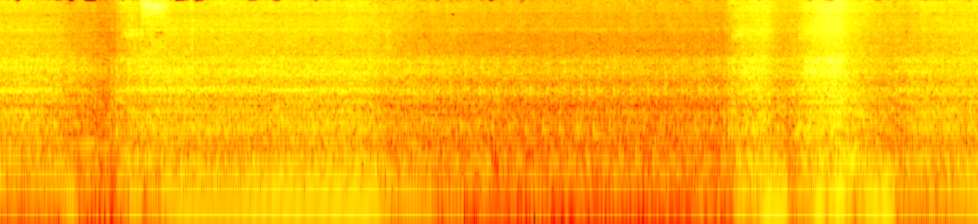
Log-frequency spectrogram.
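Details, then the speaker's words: Diesel from Probolinggo just reassembled after blow-by repair, first start after rebuild, which fired quickly. Even, steady idle with a smooth low rumble; throttle blips rise and settle cleanly. Blow-by is gone and it runs healthy. "hidupnya rata suaranya halus kita gas-gas dulu dan yang penting lihat ini sudah engak ngobos lagi"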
